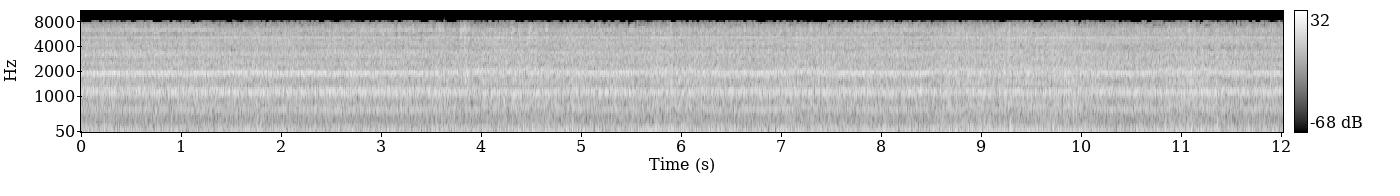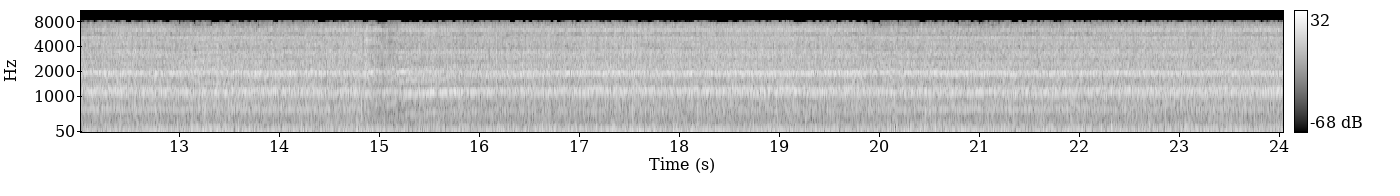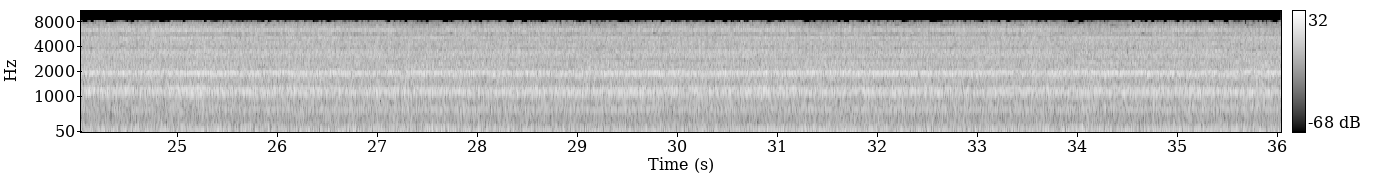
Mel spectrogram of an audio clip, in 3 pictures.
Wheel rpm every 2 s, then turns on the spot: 160, 160, 160, 160, 160, 160, 160, 150, 160, 160, 160, 160, 160, 160, 160, 160, 160, 160.
none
